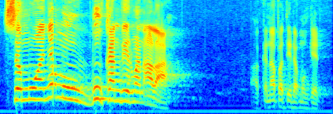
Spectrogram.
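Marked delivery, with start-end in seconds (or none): 0.0-2.2 loud preacher pressing the question; preaching at full force. Acted. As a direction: drive the point to the crowd. Berkhotbah dengan semangat penuh. (khotbah lantang dan tegas)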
